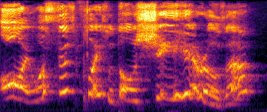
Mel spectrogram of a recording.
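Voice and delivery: very high, shrill, rude Cockney British accent. Describing a voice as rude rather than respectable, then doing it: rude cockney accent. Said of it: "really rude like uh, Cockney British accents".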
